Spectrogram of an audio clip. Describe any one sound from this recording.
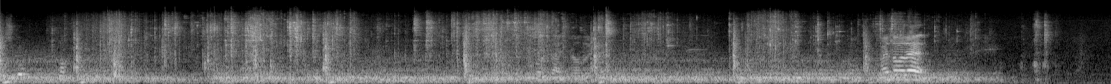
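A forge fire roars loudly and crackles.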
